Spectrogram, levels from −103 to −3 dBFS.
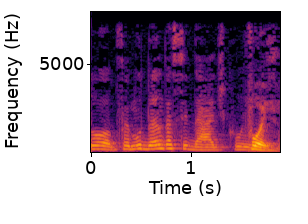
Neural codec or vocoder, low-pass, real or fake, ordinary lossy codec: none; 7.2 kHz; real; none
